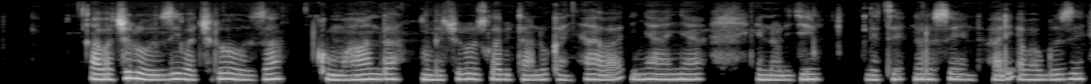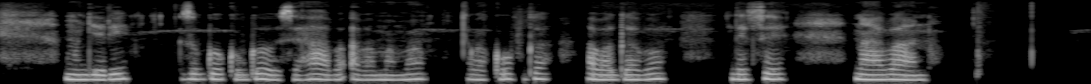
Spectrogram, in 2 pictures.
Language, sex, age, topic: Kinyarwanda, female, 18-24, finance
